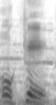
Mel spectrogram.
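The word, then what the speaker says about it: oke: Abajo, o qué es una palabra oral, o qué, que significa dormir, o qué, oral, dormir.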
